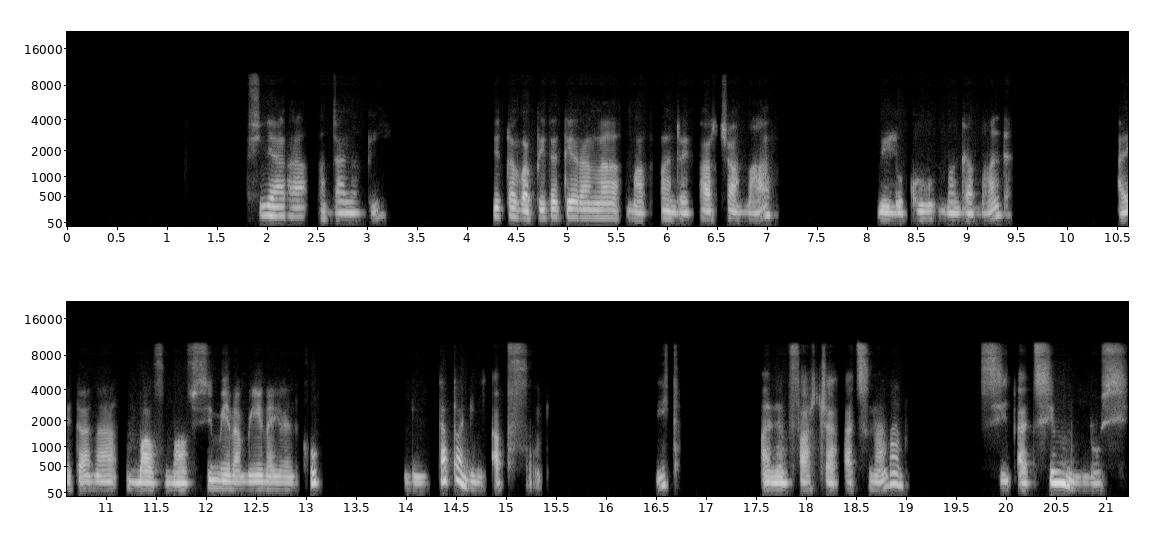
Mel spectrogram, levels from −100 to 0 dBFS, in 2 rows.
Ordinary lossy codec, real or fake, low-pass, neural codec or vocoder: Opus, 32 kbps; fake; 9.9 kHz; autoencoder, 48 kHz, 32 numbers a frame, DAC-VAE, trained on Japanese speech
